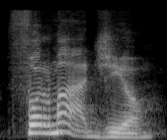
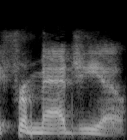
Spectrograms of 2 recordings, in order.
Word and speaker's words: Formaggio: Formaggio. Formaggio. I've heard you speak German. I'm going to say Fromaggio. Oh my God. Oh. It rhymes with DiMaggio, the baseball player.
